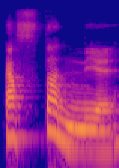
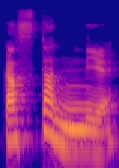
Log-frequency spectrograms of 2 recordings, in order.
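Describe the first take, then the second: No difference in how they are said.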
